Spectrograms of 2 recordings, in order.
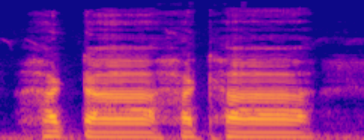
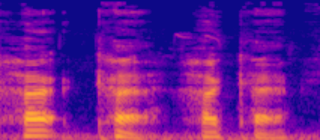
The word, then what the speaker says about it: Hatha: So the word Hatha comes, or to begin with, I have heard people pronouncing Hatha. It's the word is Hatha, and it comes from the two Sanskrit roots, Ha and the Ta.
